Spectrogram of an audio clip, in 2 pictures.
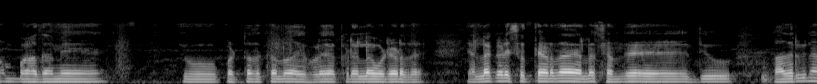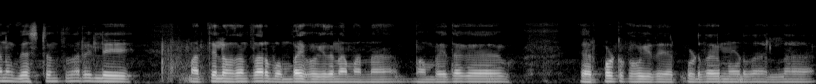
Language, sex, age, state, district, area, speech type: Kannada, male, 30-45, Karnataka, Bidar, urban, spontaneous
